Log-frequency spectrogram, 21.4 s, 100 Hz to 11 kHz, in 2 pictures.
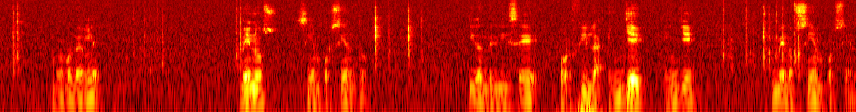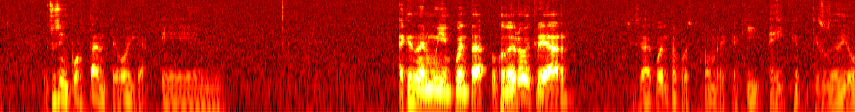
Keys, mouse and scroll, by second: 0.7 KP_1, 1.0 KP_0, 2.5 Left, 3.8 KP_Subtract, 5.5 Tab, 9.9 KP_Subtract, 10.1 KP_1, 10.4 KP_0, 10.7 KP_Enter, 18.0 click, 20.4 click.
